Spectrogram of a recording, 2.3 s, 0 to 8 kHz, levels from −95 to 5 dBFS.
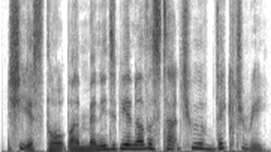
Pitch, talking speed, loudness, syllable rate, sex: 165 Hz, 290 wpm, -17 LUFS, 8.0 syllables/s, male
